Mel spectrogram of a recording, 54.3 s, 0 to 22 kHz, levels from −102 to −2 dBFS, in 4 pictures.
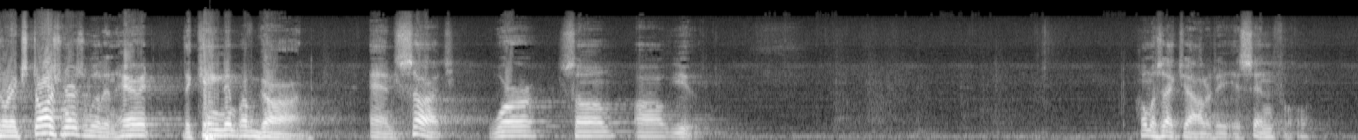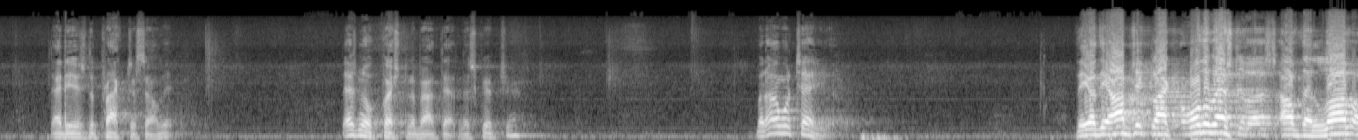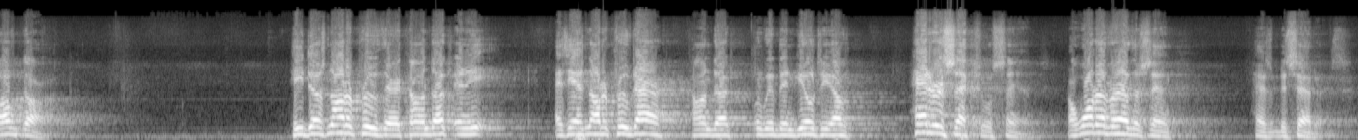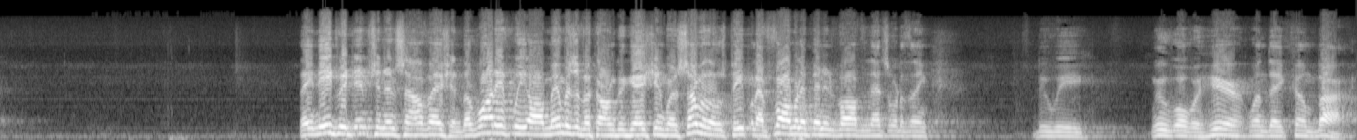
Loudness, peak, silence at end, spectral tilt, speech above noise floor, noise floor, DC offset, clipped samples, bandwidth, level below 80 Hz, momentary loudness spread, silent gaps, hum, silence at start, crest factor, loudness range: -10 LUFS; 0 dBFS; 0 s; -5 dB/octave; 40 dB; -50 dBFS; under 0.1%; under 0.1%; 16 kHz; -38 dBFS; 17 LU; none; none; 0 s; 12 dB; 15 LU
